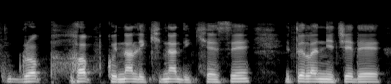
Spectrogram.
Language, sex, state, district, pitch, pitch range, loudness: Nagamese, male, Nagaland, Kohima, 125 Hz, 120-135 Hz, -17 LUFS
